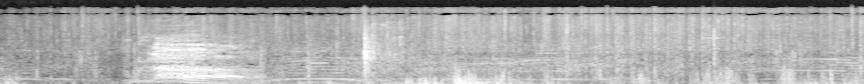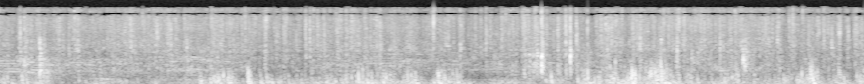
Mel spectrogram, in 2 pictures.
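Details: Angus cattle offered for sale on Fazenda Boa Esperança, Palmeira dos Índios, Alagoas, Brazil; a low moo with rising harmonics near the start, followed by a long stretch of rustling, thuds and background farm noise.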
